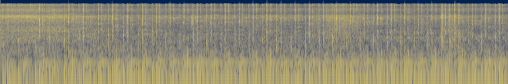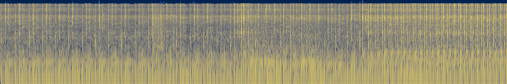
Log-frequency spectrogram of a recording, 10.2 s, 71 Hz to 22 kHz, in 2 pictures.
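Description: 1983 Honda VT750 Shadow's V-twin engine firing up at the very start and idling with an even, pulsing beat. Near the end it revs higher as the bike pulls away.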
